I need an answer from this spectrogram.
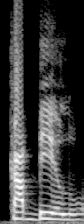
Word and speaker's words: cabelo: Cabelo, ó. Cabelo. Ou seja, a sílaba tônica estaria no B, mas ela não é acentuada.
